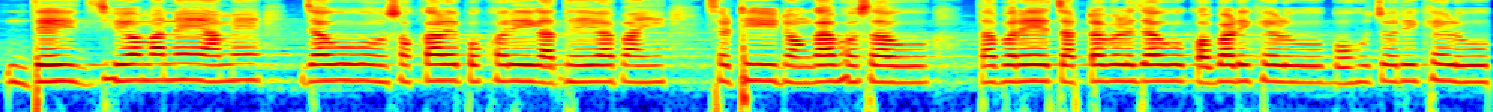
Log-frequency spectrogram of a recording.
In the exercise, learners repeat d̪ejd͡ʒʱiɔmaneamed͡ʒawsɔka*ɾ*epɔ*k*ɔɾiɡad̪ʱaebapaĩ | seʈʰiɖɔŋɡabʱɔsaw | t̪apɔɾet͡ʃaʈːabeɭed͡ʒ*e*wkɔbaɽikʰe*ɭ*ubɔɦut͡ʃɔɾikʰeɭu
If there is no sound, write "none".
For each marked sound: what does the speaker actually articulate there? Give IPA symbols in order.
ɭ, kʰ, a, ɭ

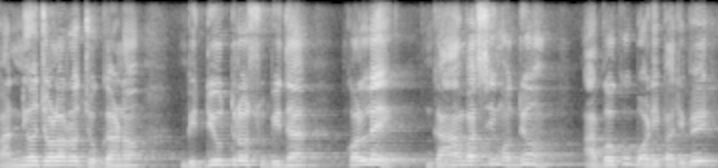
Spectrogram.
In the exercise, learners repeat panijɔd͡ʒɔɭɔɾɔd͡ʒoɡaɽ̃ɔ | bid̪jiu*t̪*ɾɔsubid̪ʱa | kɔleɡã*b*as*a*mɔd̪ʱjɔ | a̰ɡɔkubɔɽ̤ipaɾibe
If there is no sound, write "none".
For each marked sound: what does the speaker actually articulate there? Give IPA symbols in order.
t̪, b, i

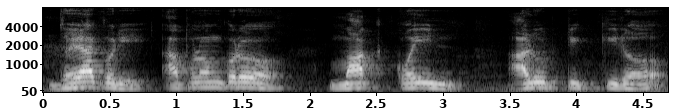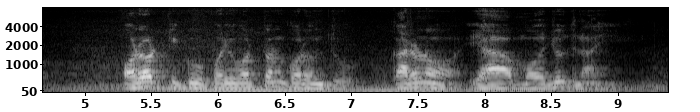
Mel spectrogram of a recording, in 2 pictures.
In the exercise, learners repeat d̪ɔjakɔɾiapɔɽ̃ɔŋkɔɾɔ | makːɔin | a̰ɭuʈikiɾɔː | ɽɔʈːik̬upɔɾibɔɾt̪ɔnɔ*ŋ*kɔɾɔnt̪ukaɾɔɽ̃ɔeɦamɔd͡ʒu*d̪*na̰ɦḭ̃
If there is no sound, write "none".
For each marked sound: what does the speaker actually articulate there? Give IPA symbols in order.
none, d̪

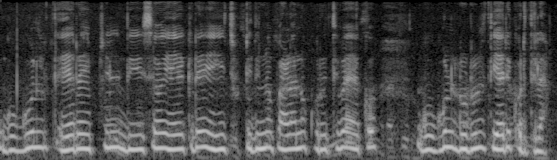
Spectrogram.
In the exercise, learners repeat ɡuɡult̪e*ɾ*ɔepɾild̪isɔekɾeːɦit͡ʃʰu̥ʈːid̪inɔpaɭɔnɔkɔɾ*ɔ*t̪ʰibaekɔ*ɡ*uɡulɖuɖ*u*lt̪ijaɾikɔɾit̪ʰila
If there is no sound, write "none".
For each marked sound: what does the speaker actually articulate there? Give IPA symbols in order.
ɾ, u, ɡ, u

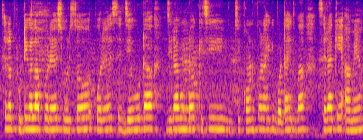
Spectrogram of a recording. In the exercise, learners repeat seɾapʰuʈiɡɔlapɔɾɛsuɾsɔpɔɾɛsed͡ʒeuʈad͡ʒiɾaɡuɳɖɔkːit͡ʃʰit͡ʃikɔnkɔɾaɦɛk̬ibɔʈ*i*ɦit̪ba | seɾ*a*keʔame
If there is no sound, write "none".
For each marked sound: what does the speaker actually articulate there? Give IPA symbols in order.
a, a

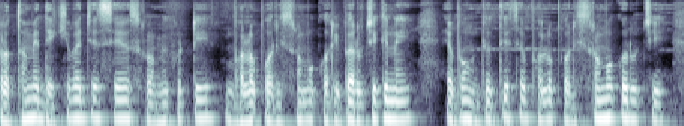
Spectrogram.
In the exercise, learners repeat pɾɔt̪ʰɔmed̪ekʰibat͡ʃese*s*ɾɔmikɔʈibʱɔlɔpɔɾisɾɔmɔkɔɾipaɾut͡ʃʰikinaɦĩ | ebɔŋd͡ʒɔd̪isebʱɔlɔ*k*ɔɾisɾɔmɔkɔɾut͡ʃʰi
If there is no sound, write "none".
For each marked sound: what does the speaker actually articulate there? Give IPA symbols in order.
s, p

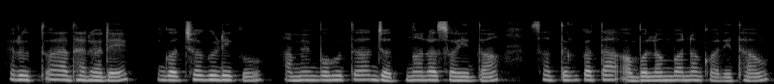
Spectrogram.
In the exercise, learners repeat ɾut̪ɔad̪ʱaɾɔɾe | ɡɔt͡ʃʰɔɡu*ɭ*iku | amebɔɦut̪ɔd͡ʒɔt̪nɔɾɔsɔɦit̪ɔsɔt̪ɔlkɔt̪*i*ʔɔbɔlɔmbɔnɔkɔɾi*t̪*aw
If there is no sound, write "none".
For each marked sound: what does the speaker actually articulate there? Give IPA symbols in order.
ɽ, a, t̪ʰ

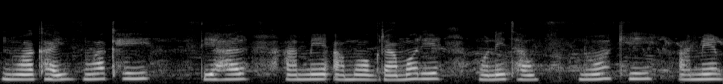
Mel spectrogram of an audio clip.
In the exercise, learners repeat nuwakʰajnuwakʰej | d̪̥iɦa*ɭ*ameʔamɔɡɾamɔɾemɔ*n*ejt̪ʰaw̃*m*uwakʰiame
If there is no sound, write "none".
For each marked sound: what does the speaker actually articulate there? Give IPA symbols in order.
ɾ, n, n

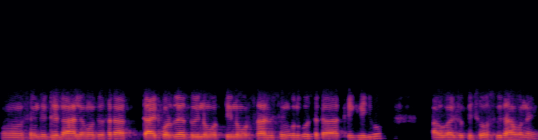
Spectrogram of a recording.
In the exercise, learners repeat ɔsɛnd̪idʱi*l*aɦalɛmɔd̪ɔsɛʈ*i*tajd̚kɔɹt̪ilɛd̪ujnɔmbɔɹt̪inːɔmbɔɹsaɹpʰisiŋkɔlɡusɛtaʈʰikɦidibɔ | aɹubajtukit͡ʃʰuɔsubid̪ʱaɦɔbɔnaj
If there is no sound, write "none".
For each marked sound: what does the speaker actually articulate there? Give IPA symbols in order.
l, a

